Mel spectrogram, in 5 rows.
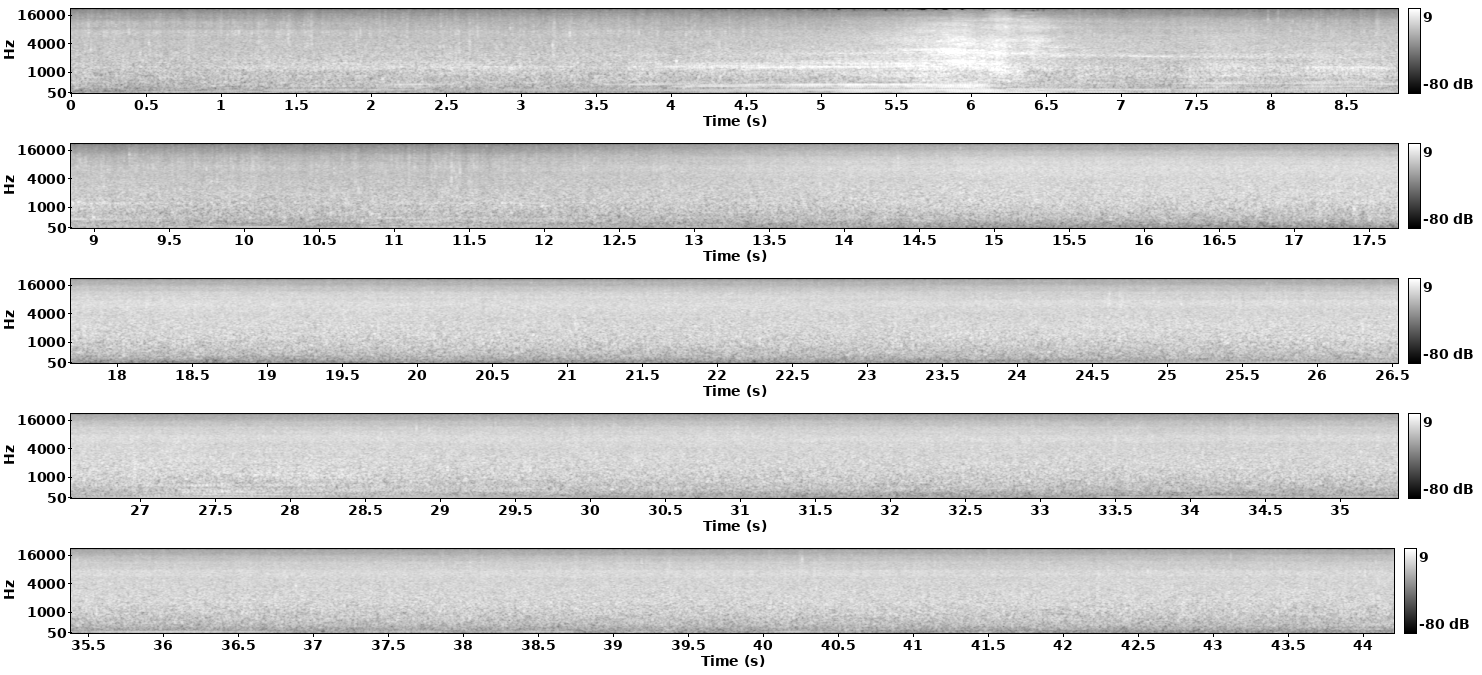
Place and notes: Yongfeng Rd., Tucheng Dist., New Taipei City - the stream
sound of water streams, Beside streams, Traffic Sound
Zoom H4n +Rode NT4
New Taipei City, Taiwan, 16 February 2012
